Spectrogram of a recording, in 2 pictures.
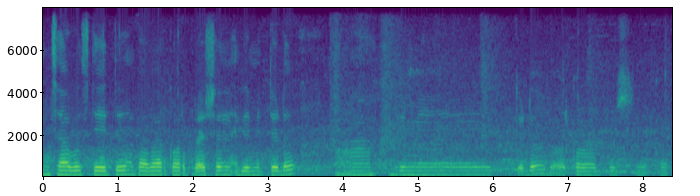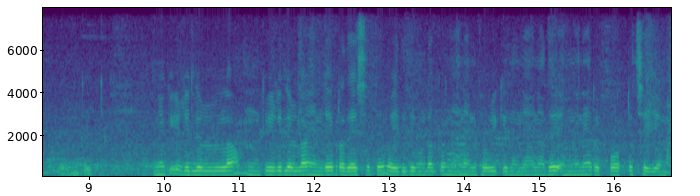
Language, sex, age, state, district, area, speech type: Malayalam, female, 60+, Kerala, Alappuzha, rural, read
